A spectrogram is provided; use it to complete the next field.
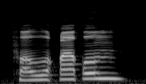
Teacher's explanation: موٹا قاف باریک کاف، ادائیگی کو دیکھتے ہوئے پڑھنا ہے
